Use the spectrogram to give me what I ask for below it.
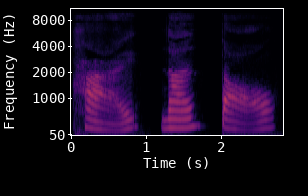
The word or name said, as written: hai3nan2dao3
